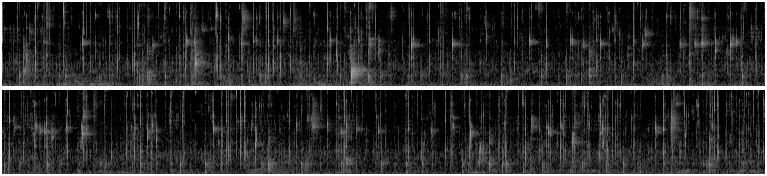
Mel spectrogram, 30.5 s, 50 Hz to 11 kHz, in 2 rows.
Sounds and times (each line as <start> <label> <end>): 0.0 Small stream 30.5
